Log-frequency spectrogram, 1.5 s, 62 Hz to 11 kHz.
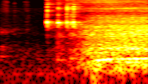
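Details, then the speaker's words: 2007 Kawasaki KLX, radiator fan run by grounding the new override wire added for a handlebar switch: a few clicks as it kicks in, then a smooth, even whir that settles quickly; the fan runs properly. "hear the fan, it's running. So now we can hook this up to the handlebar controls."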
